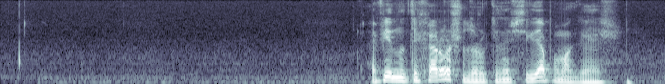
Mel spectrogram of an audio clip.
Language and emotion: Russian, neutral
